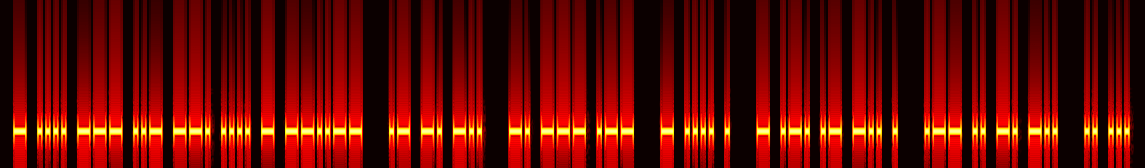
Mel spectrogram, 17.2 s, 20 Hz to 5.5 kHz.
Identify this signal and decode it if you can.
Morse code, heard as a keyed tone, about 20 wpm, 600 Hz. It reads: THOUGHT, AND NOW THE TRADE WIND IS
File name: the old man and the sea part 2 20wpm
